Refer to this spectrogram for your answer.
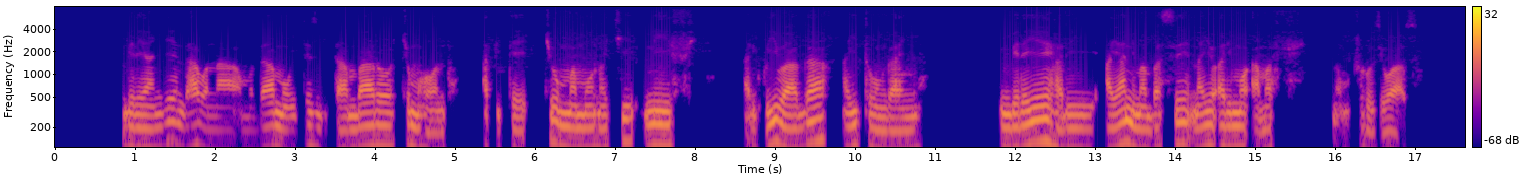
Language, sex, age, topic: Kinyarwanda, male, 25-35, finance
